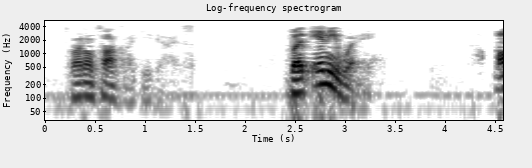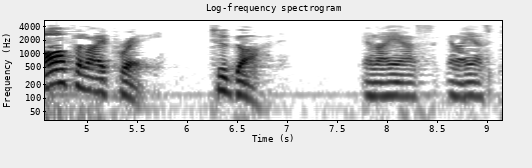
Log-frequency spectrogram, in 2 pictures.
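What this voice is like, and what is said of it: Speaks with an unfamiliar accent. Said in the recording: “Excuse me for my English ... excuse me for my strange accent”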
